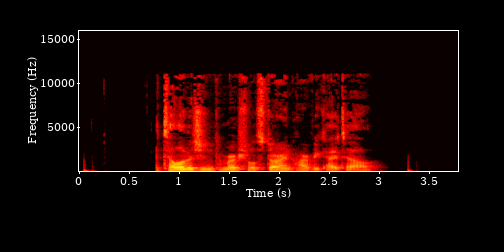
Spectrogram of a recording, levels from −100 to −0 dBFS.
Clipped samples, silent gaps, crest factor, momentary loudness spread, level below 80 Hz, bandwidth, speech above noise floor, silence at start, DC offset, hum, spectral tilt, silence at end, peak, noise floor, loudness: under 0.1%; 0.35-0.65 s, 3.11-3.26 s; 22 dB; 12 LU; -62 dBFS; 11.5 kHz; 46 dB; 0.05 s; under 0.1%; none; -4.5 dB/octave; 0.5 s; -18 dBFS; -84 dBFS; -39 LUFS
